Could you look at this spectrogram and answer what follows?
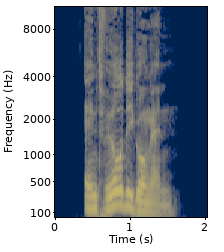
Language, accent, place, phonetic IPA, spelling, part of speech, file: German, Germany, Berlin, [ɛntˈvʏʁdɪɡʊŋən], Entwürdigungen, noun, De-Entwürdigungen.ogg
- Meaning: plural of Entwürdigung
